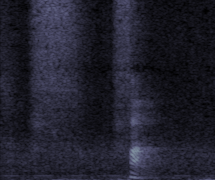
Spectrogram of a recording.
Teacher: So when you were saying the letter F, the sound of F, you had a lot of wind coming out with force.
